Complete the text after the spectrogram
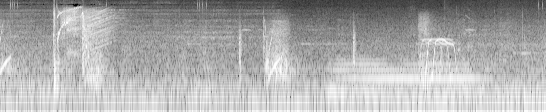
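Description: Short electronic chimes and whooshes play from a game.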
